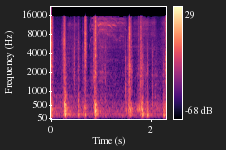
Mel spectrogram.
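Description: Handling noise: about seven irregular clicks and knocks as the phone and clip-on microphone are moved about, the first one the loudest.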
